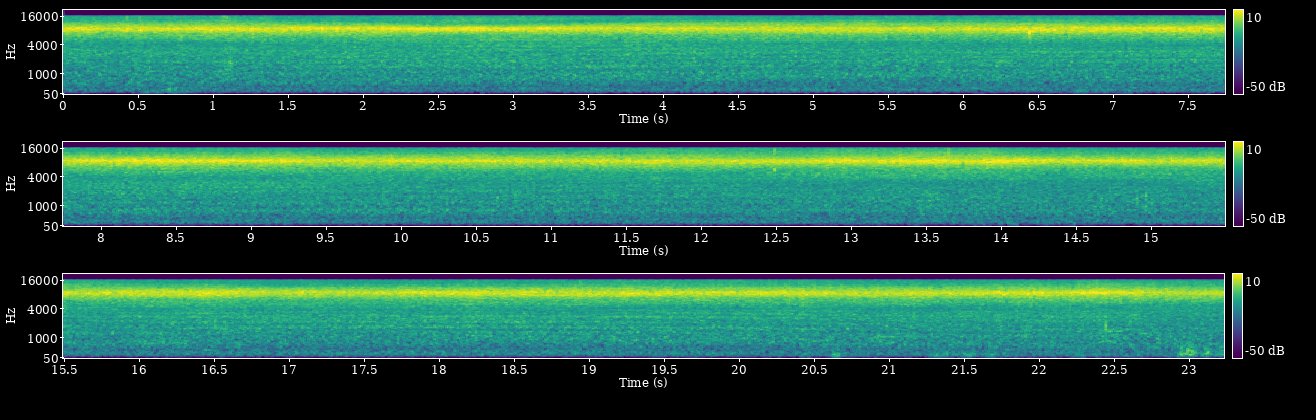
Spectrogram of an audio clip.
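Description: Water rushing steadily down the curved concrete chutes of a river weir: an even, unbroken hiss of falling water.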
